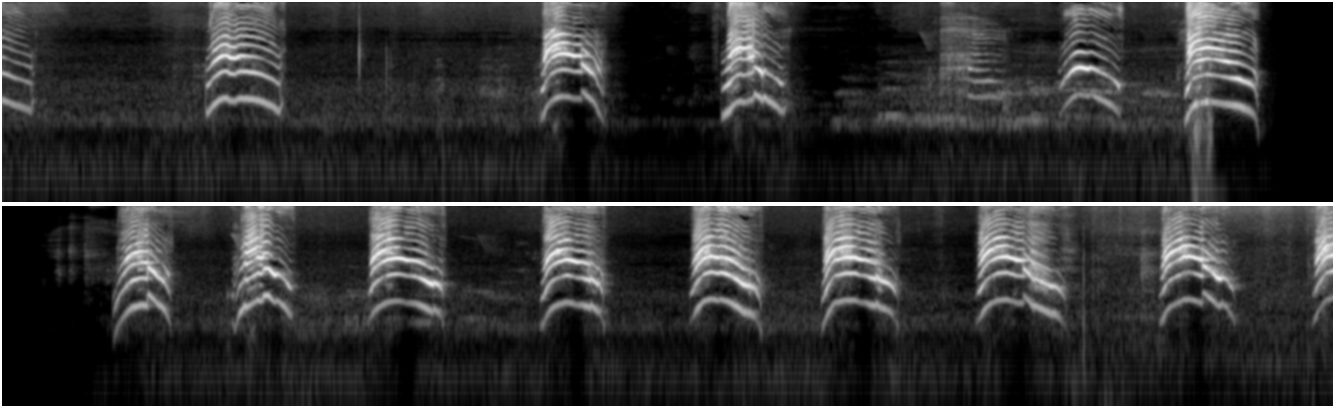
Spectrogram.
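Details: Kitten calling its mother: steady series of short, high, arched meows, roughly one per second, loud and harmonic, with a brief thump near the middle and quiet gaps.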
